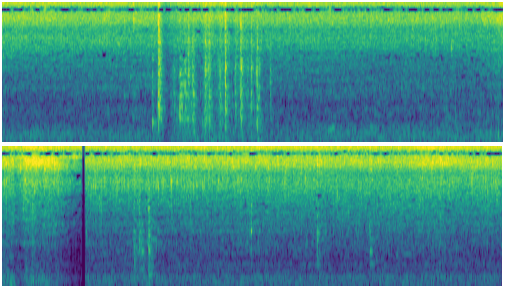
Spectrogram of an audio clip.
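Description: Sliced sausage sizzling as it fries in hot oil in a skillet, a steady hiss throughout. A couple of seconds in comes a quick run of clicks and scrapes from a utensil stirring the pieces in the pan.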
